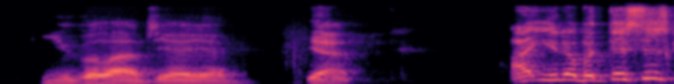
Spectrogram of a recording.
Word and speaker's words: Yuga Labs: Yuga Labs? Yuga Labs, yeah.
